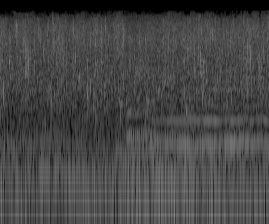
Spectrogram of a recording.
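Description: Steady rain patters continuously outside, a dense, even hiss of drops, with faint sustained musical tones drifting underneath.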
